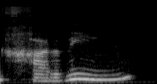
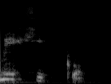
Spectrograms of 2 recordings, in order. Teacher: Tiene 3 formas de escribirse ese fonema fricativo velar sordo representado por la X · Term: fricativa velar sorda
